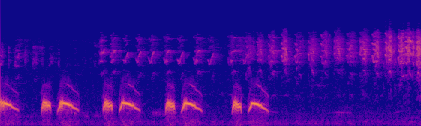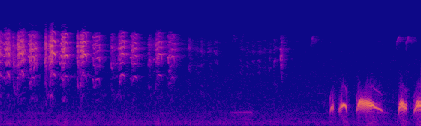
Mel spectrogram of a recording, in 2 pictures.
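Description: A dove coos repeatedly nearby.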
